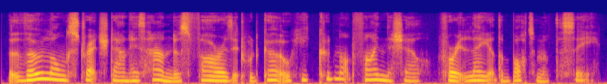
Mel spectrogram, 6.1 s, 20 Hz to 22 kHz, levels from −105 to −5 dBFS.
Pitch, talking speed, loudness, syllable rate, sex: 210 Hz, 275 wpm, -18 LUFS, 5.2 syllables/s, female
